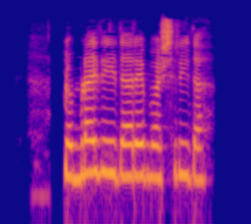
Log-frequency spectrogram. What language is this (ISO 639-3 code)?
pus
